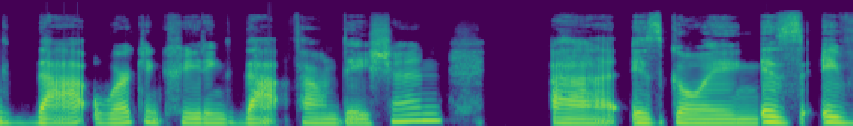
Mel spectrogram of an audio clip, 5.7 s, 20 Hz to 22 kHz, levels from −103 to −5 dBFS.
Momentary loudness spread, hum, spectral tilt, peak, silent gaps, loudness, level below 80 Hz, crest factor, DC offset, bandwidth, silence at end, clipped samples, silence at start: 6 LU; none; -5 dB/octave; -8 dBFS; 3.24-3.65 s; -25 LUFS; -70 dBFS; 18 dB; under 0.1%; 14.5 kHz; 0 s; under 0.1%; 0 s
